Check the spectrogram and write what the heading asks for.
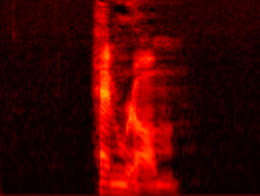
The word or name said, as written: Hemrom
